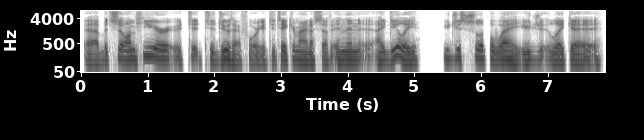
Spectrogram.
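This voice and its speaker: A man hosting a podcast, delivering a meandering, halting bedtime monologue in a reassuring, gently encouraging way, often trailing off and doubling back. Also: medium pitch, steady tone, creaky, no room sound, clean studio sound. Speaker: podcast host. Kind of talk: rambling bedtime monologue meant to help listeners sleep.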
